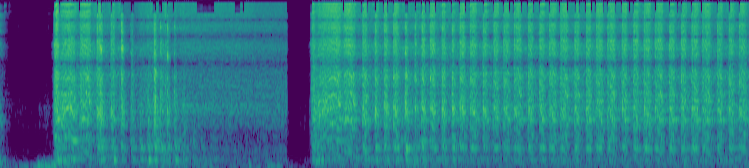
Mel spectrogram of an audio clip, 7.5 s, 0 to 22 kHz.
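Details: Shengong 20 diesel that won't start; two cranking tries with even starter beats about four a second, never firing; failed high-pressure fuel pump, fixed by replacement.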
